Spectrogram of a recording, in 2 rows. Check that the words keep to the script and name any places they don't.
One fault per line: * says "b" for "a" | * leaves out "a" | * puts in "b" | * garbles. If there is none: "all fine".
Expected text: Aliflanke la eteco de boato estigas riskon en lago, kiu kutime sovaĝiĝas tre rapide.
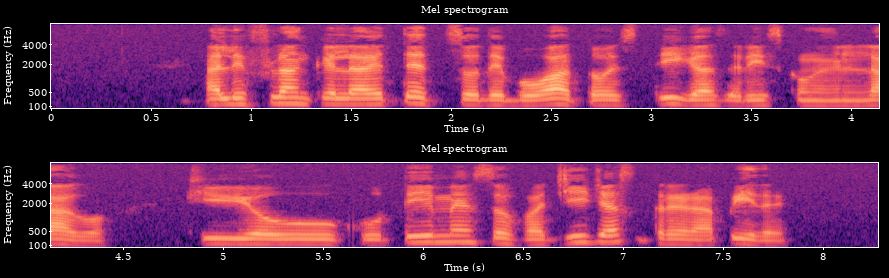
all fine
